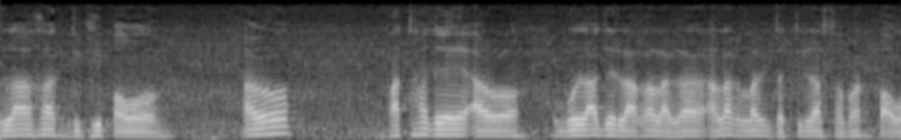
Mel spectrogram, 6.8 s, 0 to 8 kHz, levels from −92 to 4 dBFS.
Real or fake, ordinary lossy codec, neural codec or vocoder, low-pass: fake; none; codec, 16 kHz, 4 kbps, FunCodec, trained on LibriTTS, 50 frames a second; 7.2 kHz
